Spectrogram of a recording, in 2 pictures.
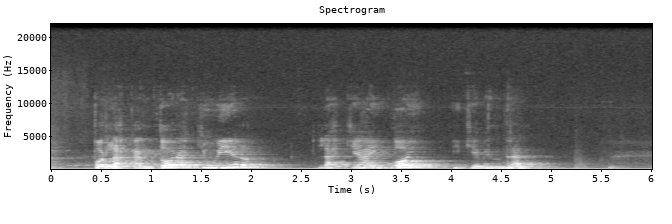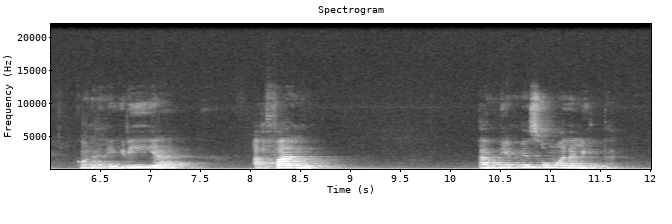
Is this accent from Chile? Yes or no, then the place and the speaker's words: yes; Chile; soy payadora, guitarronera chilena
